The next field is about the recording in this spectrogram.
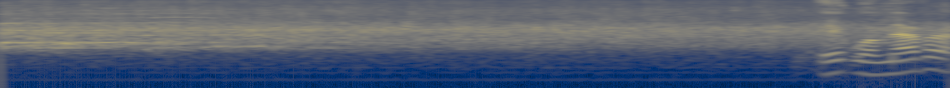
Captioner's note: applause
